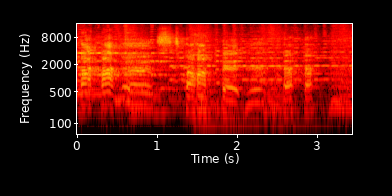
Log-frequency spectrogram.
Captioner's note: laughs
